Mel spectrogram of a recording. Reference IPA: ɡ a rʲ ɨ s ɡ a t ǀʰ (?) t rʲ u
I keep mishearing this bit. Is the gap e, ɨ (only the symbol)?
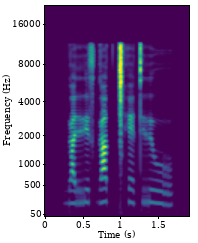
e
